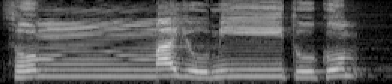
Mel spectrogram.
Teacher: میم مشدد یہاں پہ غنہ ہوگا ڈیفینیٹلی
